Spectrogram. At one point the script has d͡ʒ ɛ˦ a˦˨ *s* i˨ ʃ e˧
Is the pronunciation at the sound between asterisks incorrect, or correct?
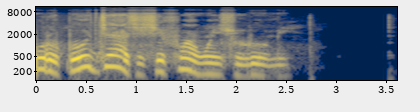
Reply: incorrect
